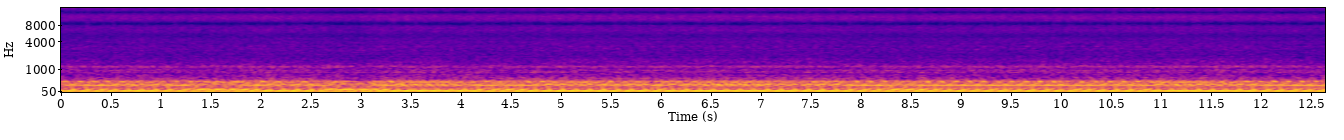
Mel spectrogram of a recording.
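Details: 2007 Mustang GT with swapped Coyote V8, no control pack, first start-up with custom exhaust: steady idle, even low rumble, lope of about three to four beats a second, no knocks or misses; runs healthy.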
